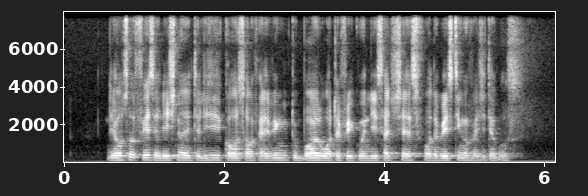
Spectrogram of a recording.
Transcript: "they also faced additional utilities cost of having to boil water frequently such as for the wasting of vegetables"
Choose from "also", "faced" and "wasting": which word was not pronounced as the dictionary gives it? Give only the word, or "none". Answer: faced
